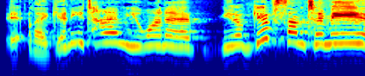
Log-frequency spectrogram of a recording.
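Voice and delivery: high, loud retold hinting; neighbor's pointed request. Neighbor asks speaker to share oranges, high loud mock nudge. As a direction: play the neighbor nudging, hammed-up.

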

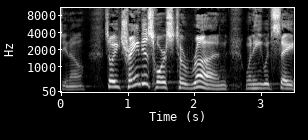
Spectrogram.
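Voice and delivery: usual speaking voice

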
